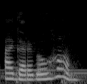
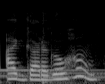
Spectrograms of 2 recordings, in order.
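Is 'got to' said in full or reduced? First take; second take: reduced; reduced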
